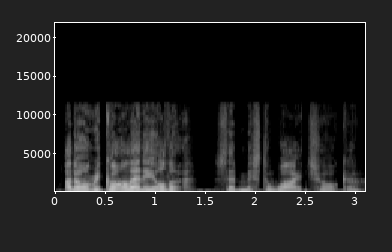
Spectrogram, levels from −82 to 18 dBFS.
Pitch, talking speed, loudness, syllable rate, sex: 140 Hz, 155 wpm, -18 LUFS, 5.2 syllables/s, male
